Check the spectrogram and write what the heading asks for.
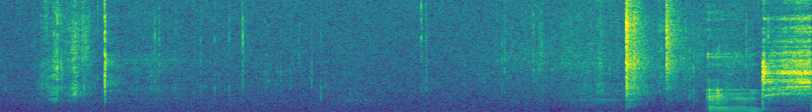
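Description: Light metallic clicks and scrapes of a steel pick tool working an O-ring out around the oil pump in a motorcycle engine's cam chest. A cluster of small clicks comes about half a second in, and two sharper clicks come near the end.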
